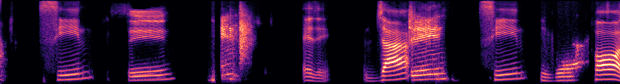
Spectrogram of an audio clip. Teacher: জিহবার আগা সামনের নিচের দুই দাঁতের গোড়ার সঙ্গে লাগাইতে হবে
